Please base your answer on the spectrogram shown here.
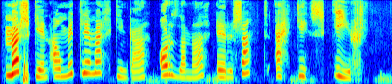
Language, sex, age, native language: Icelandic, female, 18-19, Icelandic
